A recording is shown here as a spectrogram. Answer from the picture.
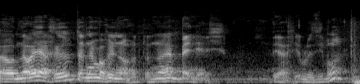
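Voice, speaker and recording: A man's fairly high voice at a very fast pace, with audible room echo and noticeable background noise. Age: 70s. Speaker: veteran brotherhood member. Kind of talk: interview.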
